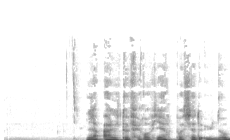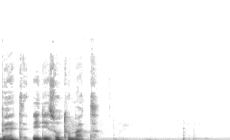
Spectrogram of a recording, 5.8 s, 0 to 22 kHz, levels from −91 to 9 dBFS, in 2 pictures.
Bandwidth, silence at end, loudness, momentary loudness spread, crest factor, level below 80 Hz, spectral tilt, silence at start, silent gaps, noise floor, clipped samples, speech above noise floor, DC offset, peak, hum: 14 kHz; 1.7 s; -31 LUFS; 10 LU; 20 dB; -52 dBFS; -7 dB/octave; 1.05 s; none; -73 dBFS; under 0.1%; 43 dB; under 0.1%; -14 dBFS; none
